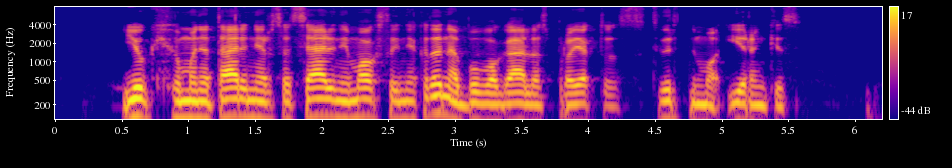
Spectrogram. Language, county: Lithuanian, Kaunas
